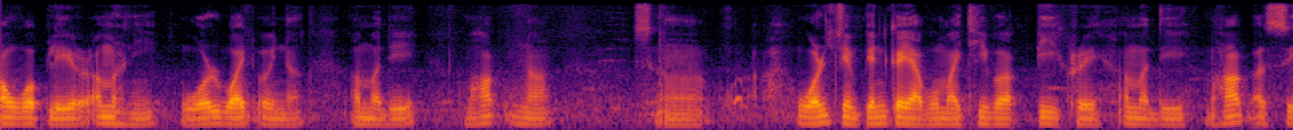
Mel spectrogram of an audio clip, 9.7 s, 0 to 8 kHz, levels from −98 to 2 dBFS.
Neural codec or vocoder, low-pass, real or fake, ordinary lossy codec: none; 7.2 kHz; real; none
